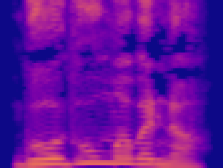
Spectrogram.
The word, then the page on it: ಗೋಧೂಮವರ್ಣ: Kannada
